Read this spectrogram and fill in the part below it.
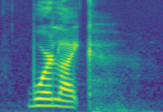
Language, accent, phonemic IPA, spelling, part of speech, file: English, US, /ˈwɔɹlaɪk/, warlike, adjective, En-us-warlike.ogg
- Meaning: 1. Hostile and belligerent 2. Martial, bellicose or militaristic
